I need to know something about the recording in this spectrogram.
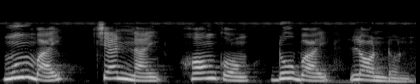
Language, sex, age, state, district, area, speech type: Bengali, female, 60+, West Bengal, Nadia, rural, spontaneous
